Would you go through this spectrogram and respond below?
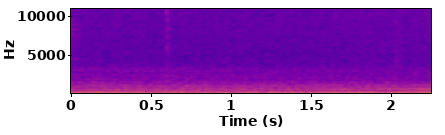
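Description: A rebuilt BMW E92 M3 engine decelerating off throttle, a steady low droning rumble heard from inside the car, continuous and fairly loud with no voices.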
